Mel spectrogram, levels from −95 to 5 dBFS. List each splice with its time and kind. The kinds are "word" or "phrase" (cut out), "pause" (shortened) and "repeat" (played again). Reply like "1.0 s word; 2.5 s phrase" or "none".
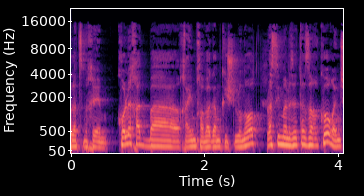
2.9 s word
